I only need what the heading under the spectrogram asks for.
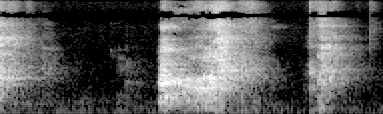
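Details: Boston Terrier barking twice in a quiet room: one loud, rough bark stretched to about a second, then after a short pause a briefer, weaker bark.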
